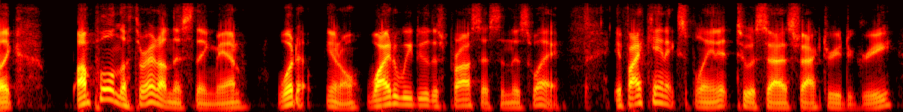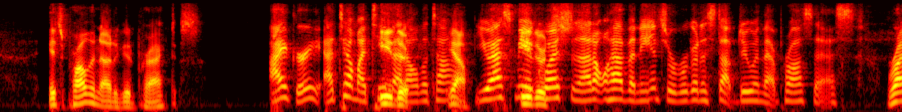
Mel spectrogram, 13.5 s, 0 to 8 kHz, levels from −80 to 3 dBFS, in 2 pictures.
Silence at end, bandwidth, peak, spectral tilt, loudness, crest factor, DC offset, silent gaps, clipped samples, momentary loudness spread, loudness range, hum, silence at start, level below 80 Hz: 0 s; 7.6 kHz; 0 dBFS; -3.5 dB/octave; -23 LUFS; 24 dB; under 0.1%; none; under 0.1%; 13 LU; 6 LU; none; 0 s; -54 dBFS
